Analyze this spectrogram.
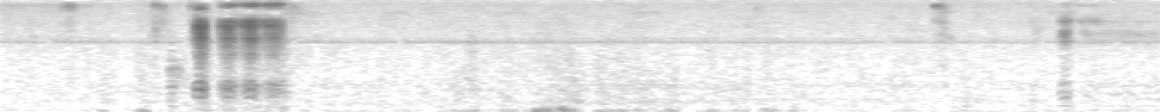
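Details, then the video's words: A male pet goat reacting to his owner's return after a long absence; short bleating bursts near the one-second mark with broad noisy energy, followed by low rumbling handling sounds and faint clicks. "Reaction of Sam the Goat not seeing me in awhile"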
